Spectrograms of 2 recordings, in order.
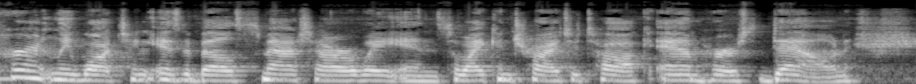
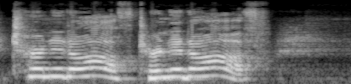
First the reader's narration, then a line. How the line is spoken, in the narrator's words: says that Amherst is huddled under the craft project table, screaming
